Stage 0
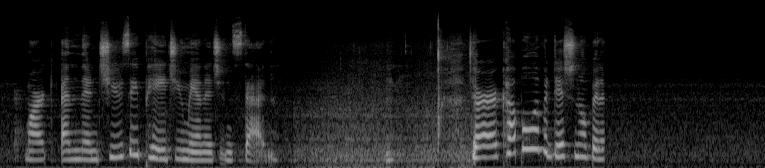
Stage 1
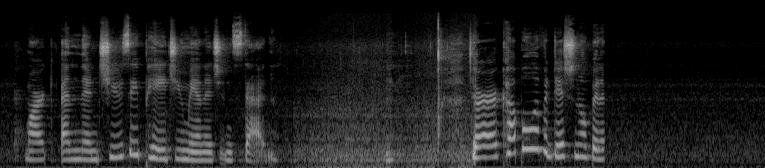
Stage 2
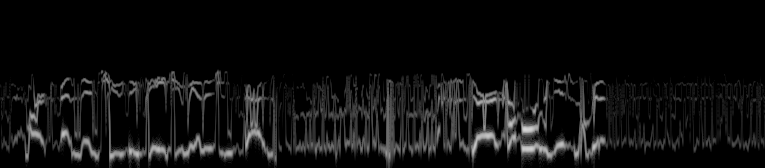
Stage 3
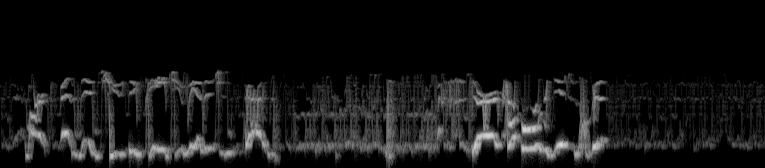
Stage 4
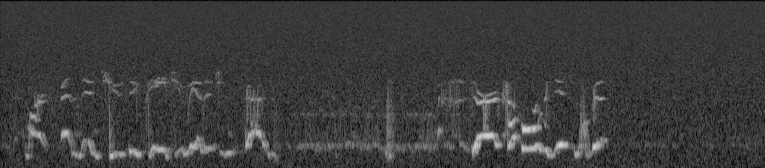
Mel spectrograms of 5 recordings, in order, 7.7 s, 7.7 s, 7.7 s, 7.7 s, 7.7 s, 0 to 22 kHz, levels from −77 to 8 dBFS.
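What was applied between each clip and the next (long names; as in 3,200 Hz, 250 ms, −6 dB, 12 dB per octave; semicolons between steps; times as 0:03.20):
bass and treble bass +1 dB, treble +12 dB; level −1 dB
three sine waves on the formant tracks; level +4.5 dB
convolution reverb, pre-delay 3 ms, DRR 3 dB
bit-depth reduction 6 bits, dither triangular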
